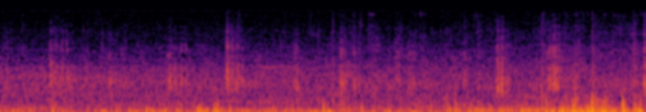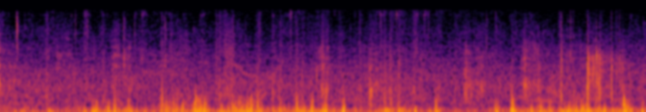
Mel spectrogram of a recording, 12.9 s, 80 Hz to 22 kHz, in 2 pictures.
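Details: Mare's hoofbeats on her first round in a 90 cm show jumping class, ridden to a clear round; dull, irregular thuds grow louder and quicker midway, with brief faint voices.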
